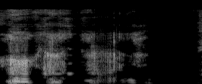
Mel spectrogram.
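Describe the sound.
A voice imitates a child's rattling snores: a few throaty rasping breaths in quick succession, loud and gravelly, then a short silence before another breath begins.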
